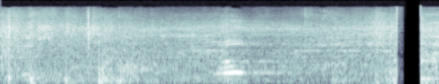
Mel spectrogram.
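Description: Several sharp thumps and pops of bodies landing on trampoline beds, with the loudest about a second in, over a background of people's voices.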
